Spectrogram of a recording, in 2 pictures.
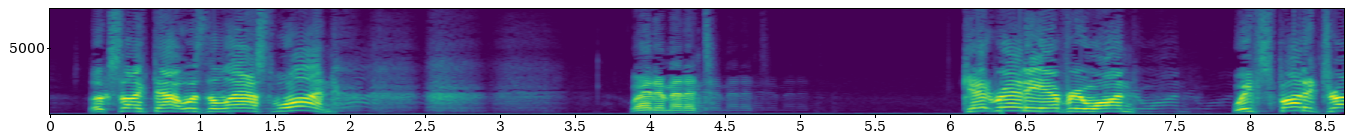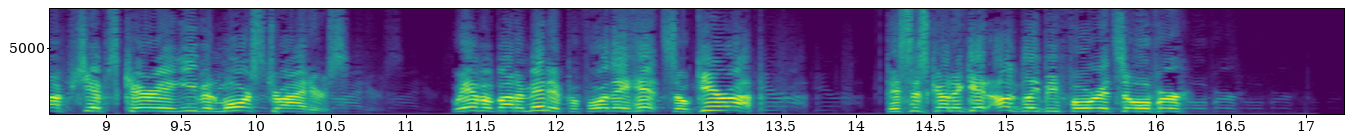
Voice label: loudspeaker dropships; ep2; Source engine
